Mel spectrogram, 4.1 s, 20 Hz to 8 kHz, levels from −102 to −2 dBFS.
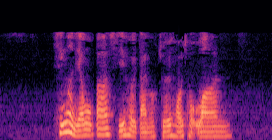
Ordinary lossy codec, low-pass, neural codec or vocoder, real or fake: AAC, 16 kbps; 7.2 kHz; none; real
